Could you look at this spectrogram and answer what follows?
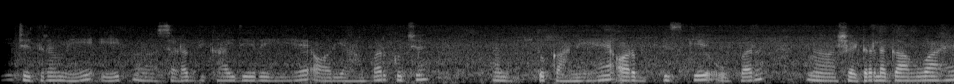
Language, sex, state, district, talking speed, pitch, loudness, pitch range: Hindi, female, Rajasthan, Nagaur, 130 wpm, 185 Hz, -29 LUFS, 175-200 Hz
